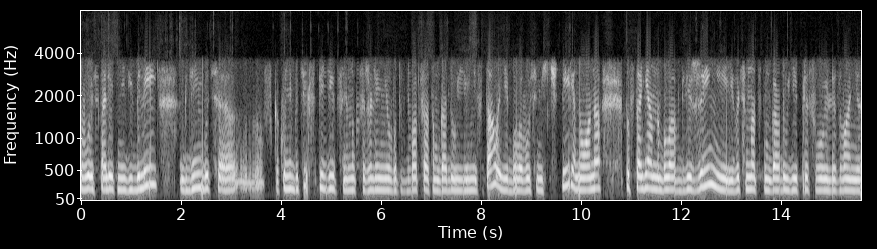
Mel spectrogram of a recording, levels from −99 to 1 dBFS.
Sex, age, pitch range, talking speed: female, 50-69, 175-210 Hz, 120 wpm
